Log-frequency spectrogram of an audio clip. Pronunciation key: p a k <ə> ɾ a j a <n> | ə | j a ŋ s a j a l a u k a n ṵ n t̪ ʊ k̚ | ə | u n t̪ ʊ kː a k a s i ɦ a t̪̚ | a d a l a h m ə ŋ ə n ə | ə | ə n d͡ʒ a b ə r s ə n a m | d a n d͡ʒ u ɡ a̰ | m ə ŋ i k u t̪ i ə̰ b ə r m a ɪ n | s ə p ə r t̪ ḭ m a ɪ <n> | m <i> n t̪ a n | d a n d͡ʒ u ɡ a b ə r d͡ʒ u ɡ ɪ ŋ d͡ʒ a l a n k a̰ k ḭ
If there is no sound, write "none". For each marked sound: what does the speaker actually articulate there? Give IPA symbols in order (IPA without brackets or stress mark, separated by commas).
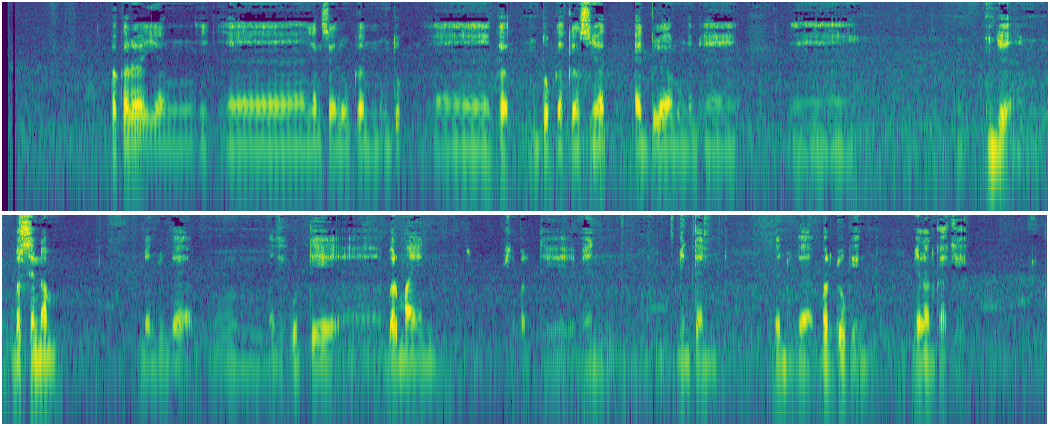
a, ŋ, n, i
